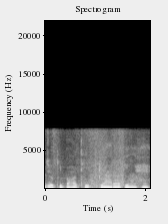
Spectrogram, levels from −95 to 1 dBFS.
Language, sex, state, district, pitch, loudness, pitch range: Hindi, female, Madhya Pradesh, Umaria, 215 Hz, -13 LUFS, 205-230 Hz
